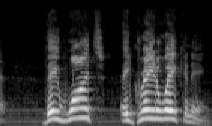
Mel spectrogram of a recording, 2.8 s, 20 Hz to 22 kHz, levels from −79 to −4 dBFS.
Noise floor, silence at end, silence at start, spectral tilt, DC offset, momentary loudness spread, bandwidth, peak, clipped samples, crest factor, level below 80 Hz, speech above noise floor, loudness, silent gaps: -52 dBFS; 0.15 s; 0 s; -4.5 dB/octave; under 0.1%; 12 LU; 15 kHz; -6 dBFS; under 0.1%; 16 dB; -62 dBFS; 33 dB; -19 LUFS; none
